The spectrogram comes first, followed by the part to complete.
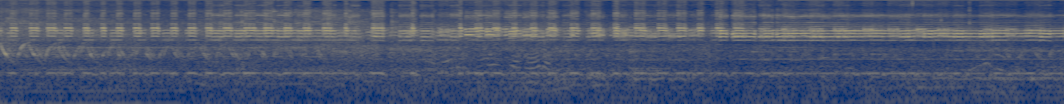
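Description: Escort vehicle sirens sounding, with fast wavering wails in the first couple of seconds and then steady high electronic tones, over wind and road rumble on a moving scooter.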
